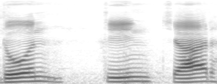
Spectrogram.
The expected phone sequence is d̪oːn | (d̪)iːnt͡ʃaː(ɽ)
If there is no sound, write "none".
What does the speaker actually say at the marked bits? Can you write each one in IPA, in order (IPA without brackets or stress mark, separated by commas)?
t̪, ɾ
